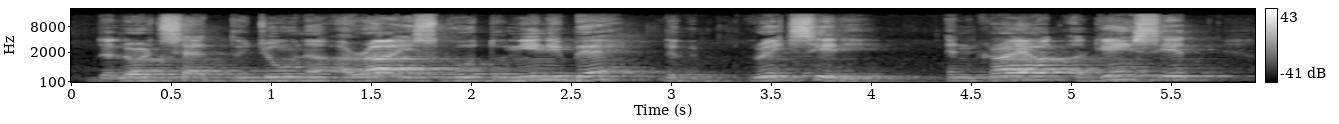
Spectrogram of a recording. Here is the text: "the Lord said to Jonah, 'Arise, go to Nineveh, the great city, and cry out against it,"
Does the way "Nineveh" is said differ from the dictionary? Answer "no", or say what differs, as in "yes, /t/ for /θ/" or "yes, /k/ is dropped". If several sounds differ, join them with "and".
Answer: yes, /b/ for /v/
